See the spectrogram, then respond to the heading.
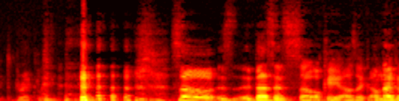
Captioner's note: laughing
